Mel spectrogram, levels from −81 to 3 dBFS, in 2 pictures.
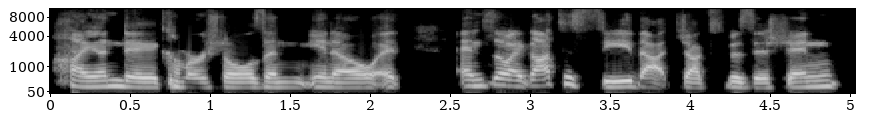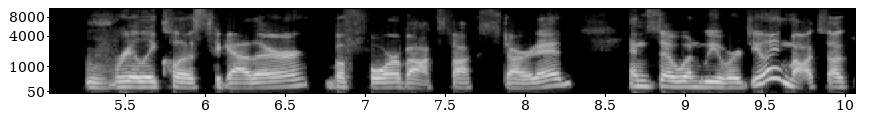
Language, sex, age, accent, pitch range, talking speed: English, female, 20-39, American, 165-210 Hz, 175 wpm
